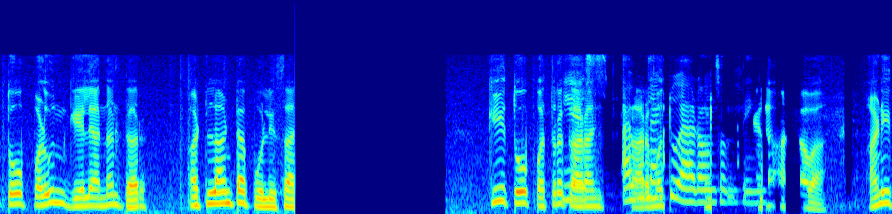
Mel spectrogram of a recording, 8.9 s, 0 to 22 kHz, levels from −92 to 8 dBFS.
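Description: From 1.21 to 4.76 s the sound turns dull and muffled. This is de-emphasis applied wrongly. A treble cut meant to reverse pre-emphasis hit audio that never had it, or was applied twice. The top slopes away smoothly, about 11 dB down at 10 kHz relative to 1 kHz.

Inside that stretch, at 2.94 s, the audio stops dead. Silence lasts 1.51 s, until 4.45 s. This is a playback stall. The player likely ran short of data or was blocked, then resumed. The gap falls mid-flow, not at a natural pause.

From 6.03 to 6.46 s, and again from 6.66 to 8.08 s, the speech dips. This is speech suppressed in double talk. Both sides were likely talking at once. The echo canceller then pushed the near talker down, by roughly 40 dB at its deepest. About 0.4 s is affected in the first span and about a second in the second.

Short echo scraps appear at 6.62 to 6.66 s, 7.07 to 7.13 s and 8.38 to 8.44 s. This is echo leak. 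A loudspeaker echo likely slipped past a canceller and came back. Each scrap trails the original by 409 ms. The first two sit about 20 dB below the speech. The last is fainter, about 35 dB down.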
